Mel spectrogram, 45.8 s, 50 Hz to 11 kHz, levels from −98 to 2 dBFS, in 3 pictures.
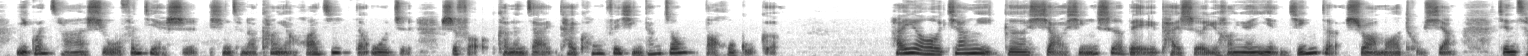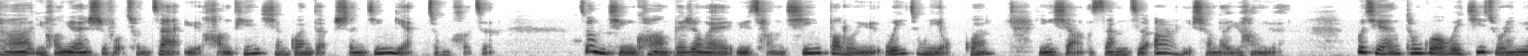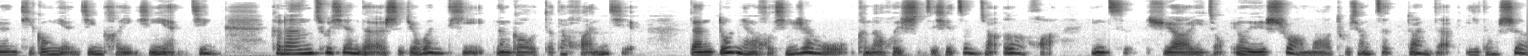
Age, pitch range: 50-69, 220-275 Hz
